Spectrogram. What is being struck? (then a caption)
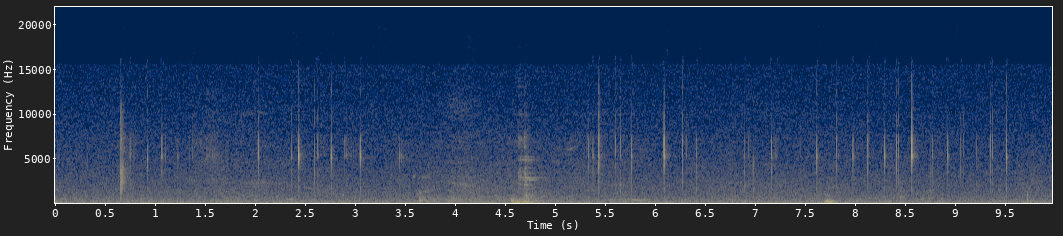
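Wooden stick. A wooden stick is scratched and tapped close to the microphone, giving quiet, light clicks and dry ticks that ring high and bright and stop almost instantly. A few brief, soft scratching rubs mix in among the scattered taps over a low, steady background hiss.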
